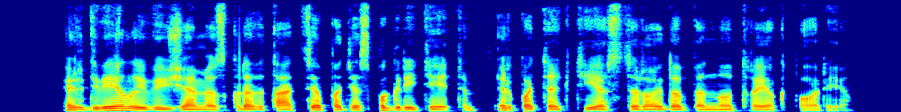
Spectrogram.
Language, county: Lithuanian, Kaunas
